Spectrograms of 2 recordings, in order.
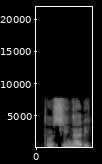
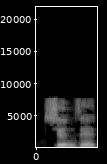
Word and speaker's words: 俊成: である藤原俊成これはとしなりと呼んでも間違いではないが俊成と読むのが古くからの習いとなっている a 92 年 1114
